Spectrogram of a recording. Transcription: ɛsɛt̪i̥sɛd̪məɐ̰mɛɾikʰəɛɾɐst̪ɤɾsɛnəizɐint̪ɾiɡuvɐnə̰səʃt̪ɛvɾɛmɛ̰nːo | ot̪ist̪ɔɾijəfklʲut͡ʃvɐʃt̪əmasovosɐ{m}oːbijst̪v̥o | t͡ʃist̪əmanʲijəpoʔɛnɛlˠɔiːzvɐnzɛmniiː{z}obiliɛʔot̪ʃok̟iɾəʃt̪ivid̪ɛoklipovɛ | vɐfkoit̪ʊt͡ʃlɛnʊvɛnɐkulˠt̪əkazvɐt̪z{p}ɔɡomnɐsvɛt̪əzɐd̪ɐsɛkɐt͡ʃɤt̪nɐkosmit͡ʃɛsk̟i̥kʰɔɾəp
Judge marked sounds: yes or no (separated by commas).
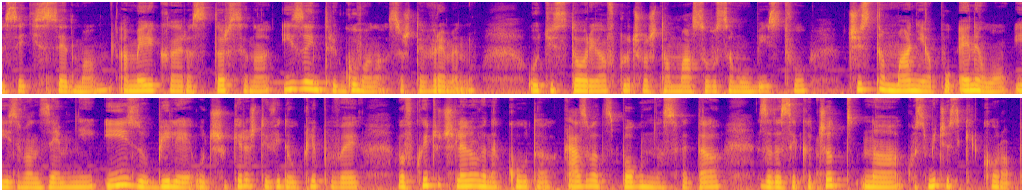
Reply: yes, yes, no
